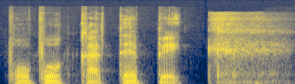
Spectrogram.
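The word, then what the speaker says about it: Popocatépetl: But this is webcam Volcan Popocatepec. Yes, Popocatepec. And then Atilxco, Puebla. Hopefully I pronounce it that right, but I know it's Popo there we go, Popocatepec.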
